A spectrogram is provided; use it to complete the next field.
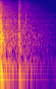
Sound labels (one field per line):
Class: cupboard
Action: closing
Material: wooden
